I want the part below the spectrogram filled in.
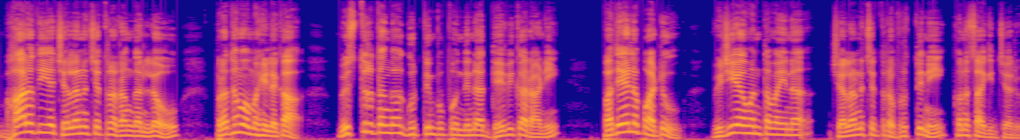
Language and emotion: Telugu, neutral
